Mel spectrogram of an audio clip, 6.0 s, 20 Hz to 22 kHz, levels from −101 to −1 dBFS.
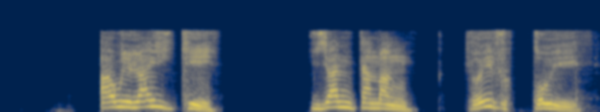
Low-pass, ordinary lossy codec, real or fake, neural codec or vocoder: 7.2 kHz; MP3, 64 kbps; fake; codec, 44.1 kHz, 1.7 kbps, Pupu-Codec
